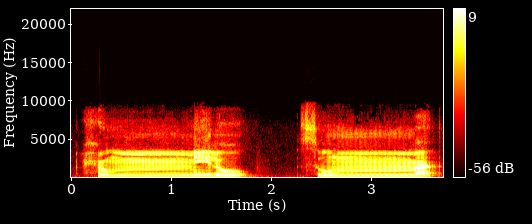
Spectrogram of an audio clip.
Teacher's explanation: അഞ്ചാമത്തെ വചനത്തിൽ ഹുമ്മിലു സുമ്മ ഈ രണ്ട് പദത്തിലും വന്ന മീം മുഷദ്ദദ ഷദ്ദ നൽകപ്പെട്ട മീമിനെ മണിച്ചുകൊണ്ട് ഉച്ചരിക്കണം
